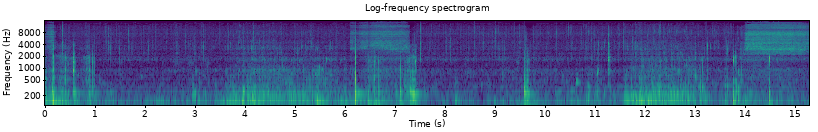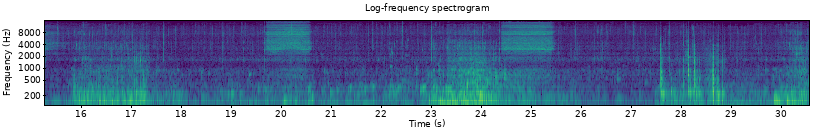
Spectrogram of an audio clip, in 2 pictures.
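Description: Scuba diver breathing through a regulator: a short hissing inhalation every five or six seconds, each followed by a longer low bubbling rumble of exhaled air.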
